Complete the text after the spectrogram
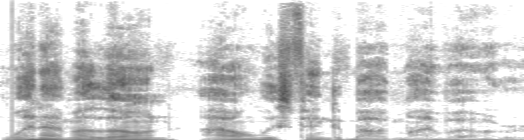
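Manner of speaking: deep radio-announcer style narrator voice. Imitating the narrator on the album who tells the story: imitating the album's narrator. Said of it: "That's a really good impression".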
